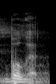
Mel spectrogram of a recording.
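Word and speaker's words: Bulliet: He spells his name B U L L I E T and he pronounced it Bullet. He corrected me. He said, "No, my name's not Bouier. It's Bullet."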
